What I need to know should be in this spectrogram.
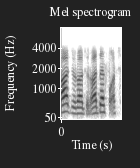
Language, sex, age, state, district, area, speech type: Nepali, female, 30-45, West Bengal, Alipurduar, urban, conversation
